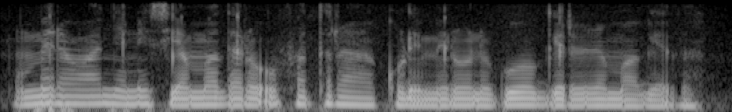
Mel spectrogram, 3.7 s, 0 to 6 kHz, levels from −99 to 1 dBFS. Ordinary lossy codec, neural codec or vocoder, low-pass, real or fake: none; vocoder, 44.1 kHz, 128 mel bands every 256 samples, BigVGAN v2; 5.4 kHz; fake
